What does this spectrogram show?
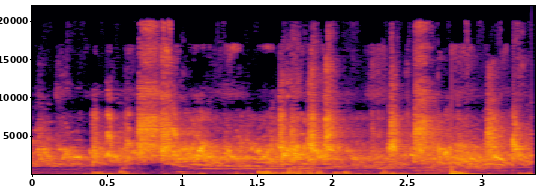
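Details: Young budgerigars playing and talking, a continuous busy flock chatter of sharp chirps, warbles and short squawks, with soft low bumps from movement.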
